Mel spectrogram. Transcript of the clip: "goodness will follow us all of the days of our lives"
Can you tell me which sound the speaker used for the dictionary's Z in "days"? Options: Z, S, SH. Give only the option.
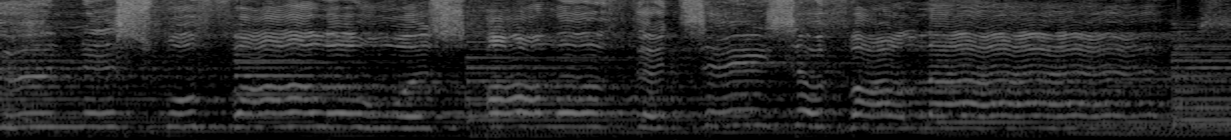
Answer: Z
